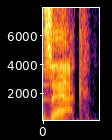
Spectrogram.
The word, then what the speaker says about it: Xack: if you're watching, and Xack is in the back. Xack, X-A-C-K. Yep. The X is pronounced like Z, like Professor Charles Xavier of the X-Men. Yes, I actually say like xylophone is my go-to.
